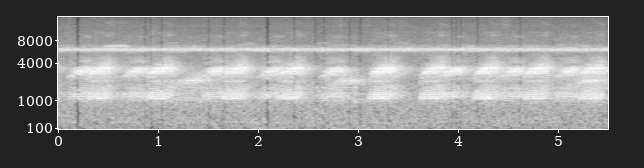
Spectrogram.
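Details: Florida frogs calling at night in moonlight, many voices producing repeated raspy, buzzing notes in uneven overlapping bursts, accompanied by a continuous high whine.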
